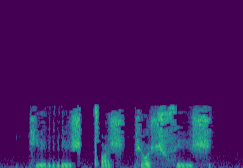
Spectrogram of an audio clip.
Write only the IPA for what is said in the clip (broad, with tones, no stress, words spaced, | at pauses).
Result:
ci˨ri˨ʃtʼɑ˨ʃ cɔ˦ʃ si˨ʃ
